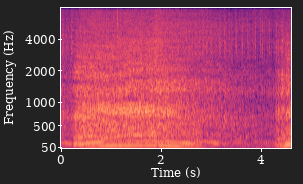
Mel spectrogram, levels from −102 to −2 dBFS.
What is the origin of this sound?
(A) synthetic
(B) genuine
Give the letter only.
B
